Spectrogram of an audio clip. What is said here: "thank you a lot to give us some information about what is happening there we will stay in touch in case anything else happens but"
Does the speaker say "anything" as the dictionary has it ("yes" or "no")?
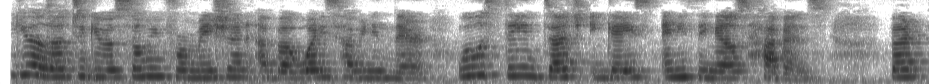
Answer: yes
